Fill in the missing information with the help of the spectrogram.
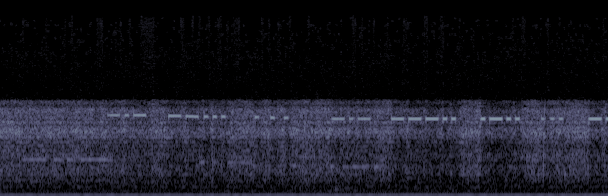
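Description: Static hiss from a Yaesu ham radio transceiver's speaker, cut off sharply at the top by its receive filter. Short, broken steady tones come and go through it, mostly high-pitched with a few lower ones: an unidentified signal on the band.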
